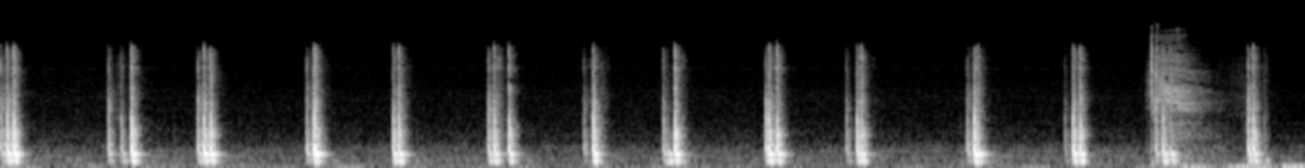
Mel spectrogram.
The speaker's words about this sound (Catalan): Acabem d'escoltar el soroll d'algú que mastega, el teclejar d'un ordinador i unes ungles picant en una taula.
